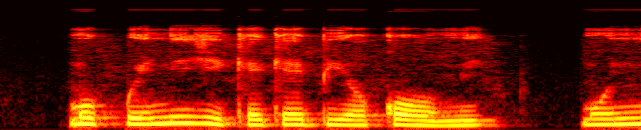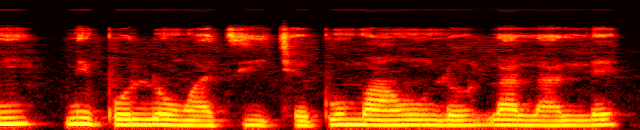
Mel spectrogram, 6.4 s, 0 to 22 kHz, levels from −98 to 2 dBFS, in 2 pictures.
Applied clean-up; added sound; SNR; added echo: none; none; none; none.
